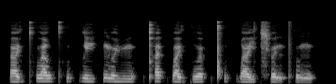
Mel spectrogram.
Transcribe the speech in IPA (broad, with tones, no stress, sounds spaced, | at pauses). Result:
ɐ˨˩ j kʷʰ aː˧ w kʷʰ ɪ˧ k̚ l iː˨˥ k̚ m ɵ˨ ɥ m ʊ˨˥ k̚ pʰ ɐ˧ t̚ p ɐ˨˩ j kʷ œː˨˥ p̚ kʷʰ ɪ˧ k̚ w ɐ˨˥ j t͡sʰ ɵ˨˩ n pʰ ʊ˨˩ ŋ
